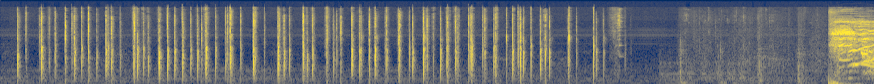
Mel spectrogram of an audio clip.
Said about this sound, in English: Gave myself a clap.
